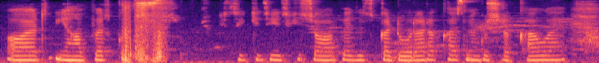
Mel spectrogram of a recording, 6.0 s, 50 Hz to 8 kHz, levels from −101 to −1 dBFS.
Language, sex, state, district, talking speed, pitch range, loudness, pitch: Hindi, female, Uttar Pradesh, Lucknow, 160 wpm, 200-220 Hz, -20 LUFS, 205 Hz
